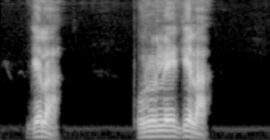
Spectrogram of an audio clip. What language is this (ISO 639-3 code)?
sat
